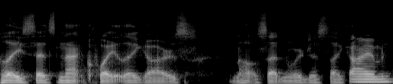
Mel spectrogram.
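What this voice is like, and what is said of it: Usual voice. Nothing is said of it.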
